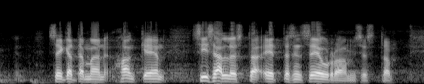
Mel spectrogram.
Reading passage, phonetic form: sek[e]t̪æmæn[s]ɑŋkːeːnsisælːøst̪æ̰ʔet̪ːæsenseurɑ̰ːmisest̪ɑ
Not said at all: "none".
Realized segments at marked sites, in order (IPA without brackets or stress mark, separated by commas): æ, h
